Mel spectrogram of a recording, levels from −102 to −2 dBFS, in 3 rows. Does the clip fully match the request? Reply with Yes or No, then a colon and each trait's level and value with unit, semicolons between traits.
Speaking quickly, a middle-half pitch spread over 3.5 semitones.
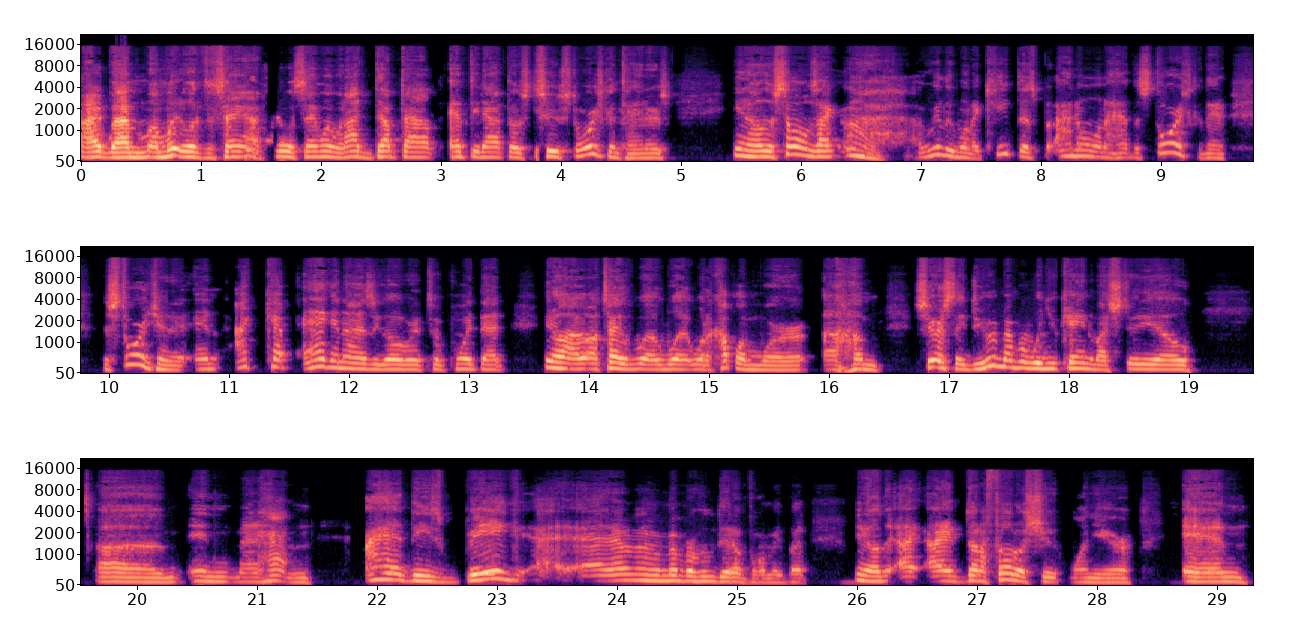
Yes: fast, 225 wpm; average, 4.0 semitones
